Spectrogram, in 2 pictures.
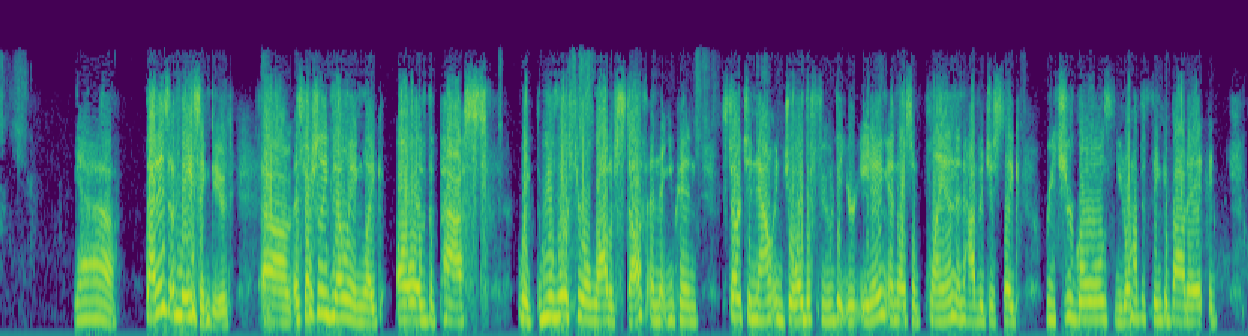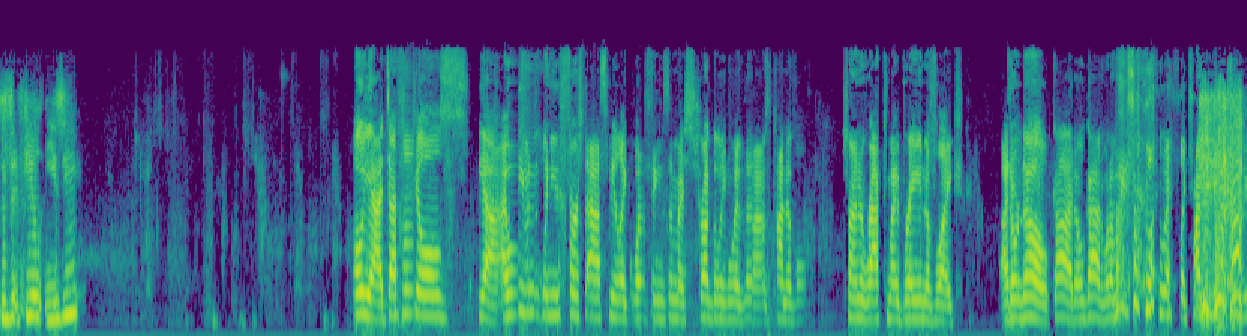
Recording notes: A recent recording of a group coaching call with my amazing girl gang.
